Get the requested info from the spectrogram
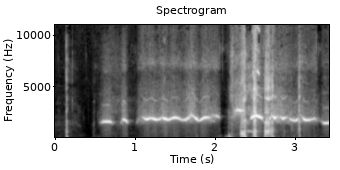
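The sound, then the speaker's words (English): A person whistles a wavering, sustained tune at moderate loudness, with short notes leading into a long warbling tone, then a burst of overlapping sounds and voices before the whistle resumes. “You'll just get the audio, but he's whistling out of his ass.”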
